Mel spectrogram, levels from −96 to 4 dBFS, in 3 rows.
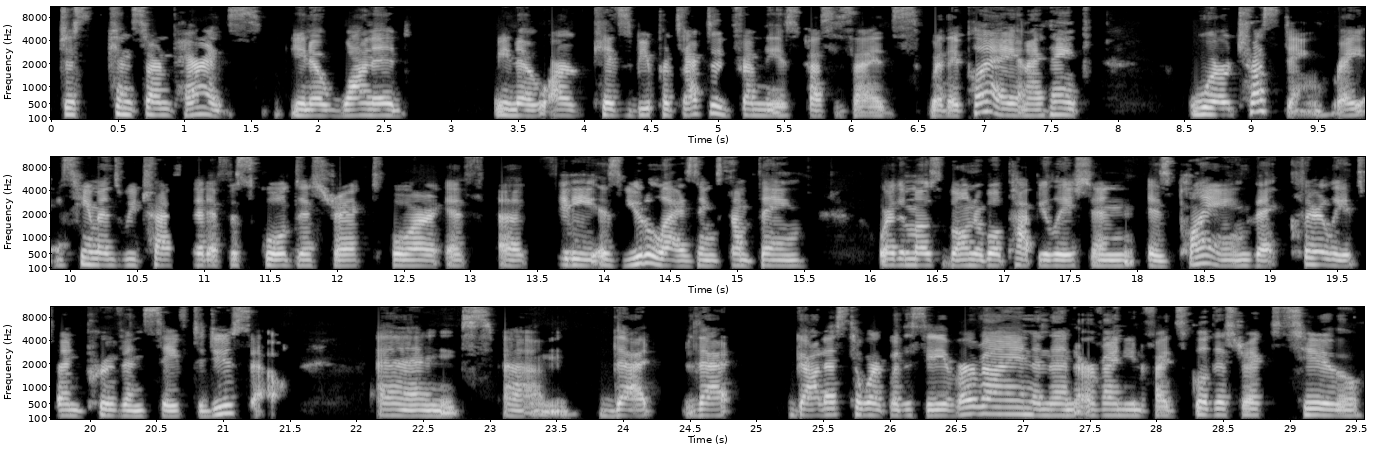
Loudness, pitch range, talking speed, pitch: -17 LUFS, 165-190 Hz, 155 wpm, 170 Hz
